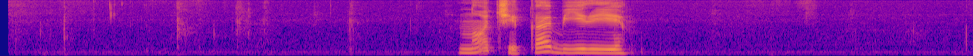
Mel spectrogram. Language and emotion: Russian, neutral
